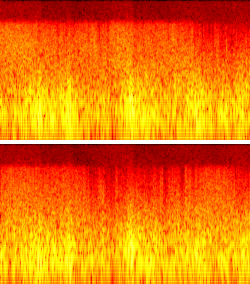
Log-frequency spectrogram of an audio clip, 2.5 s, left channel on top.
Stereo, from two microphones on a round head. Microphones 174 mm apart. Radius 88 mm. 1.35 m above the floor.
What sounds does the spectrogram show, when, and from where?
Only background noise.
